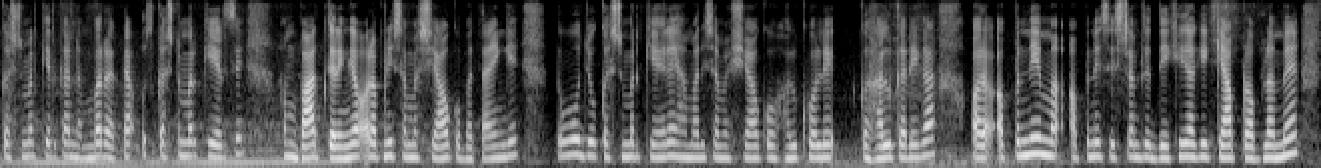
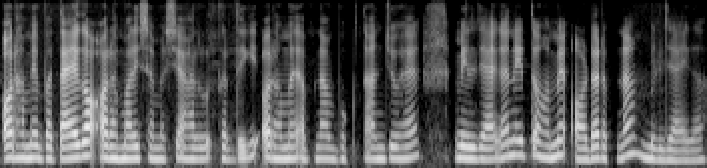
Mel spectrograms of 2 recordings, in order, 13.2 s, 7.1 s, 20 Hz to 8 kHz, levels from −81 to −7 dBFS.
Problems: constant background noise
